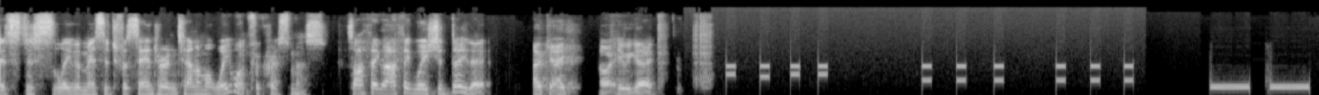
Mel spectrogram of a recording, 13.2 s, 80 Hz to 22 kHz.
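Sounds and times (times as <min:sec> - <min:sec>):
speech: 0:00.0 - 0:07.2
phone ringing tones as the call connects: 0:12.1 - 0:13.1.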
